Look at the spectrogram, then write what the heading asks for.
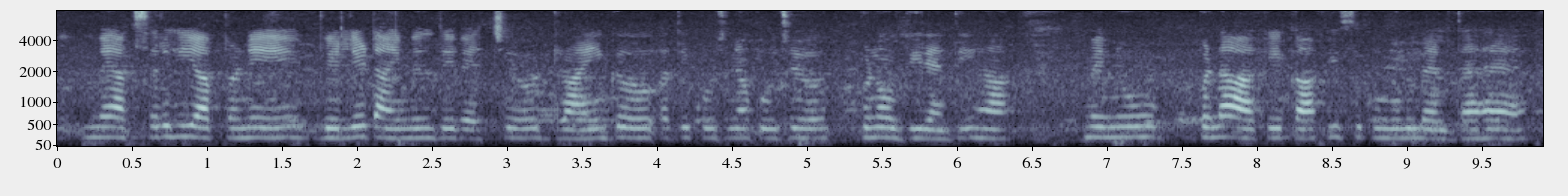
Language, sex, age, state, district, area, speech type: Punjabi, female, 18-30, Punjab, Muktsar, rural, spontaneous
